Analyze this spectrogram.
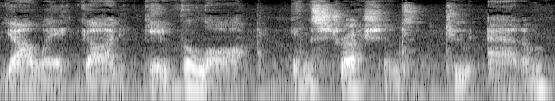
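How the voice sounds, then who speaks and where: A slow, deep-voiced man reads scripture and slips into relaxed, self-mocking commentary between the verses. Allergies keep him clearing his throat. A steady hum and noticeable noise sit under the recording. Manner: casual, self-deprecating asides between verses. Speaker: host reading scripture. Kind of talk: Bible reading with informal commentary. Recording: noisy recording with electrical hum.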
